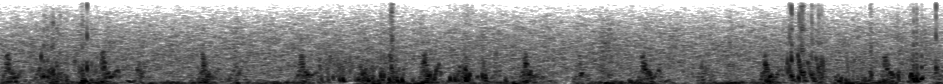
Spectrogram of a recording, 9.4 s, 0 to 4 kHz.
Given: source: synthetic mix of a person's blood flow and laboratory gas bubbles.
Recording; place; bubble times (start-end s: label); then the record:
Doppler ultrasound of blood flow; precordium
0.38-1.01 s: bubbles
3.16-4.08 s: bubbles
4.46-5.10 s: bubbles
7.83-8.28 s: bubbles
8.32-8.76 s: bubbles
8.96-9.03 s: bubbles
9.06-9.27 s: bubbles
9.31-9.40 s: bubbles
From the record:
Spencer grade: 3 (all of the cardiac periods contain showers or single bubble signals, but not dominating or overriding the cardiac motion signals); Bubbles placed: only in the low amplitude regions of the cardiac cycle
